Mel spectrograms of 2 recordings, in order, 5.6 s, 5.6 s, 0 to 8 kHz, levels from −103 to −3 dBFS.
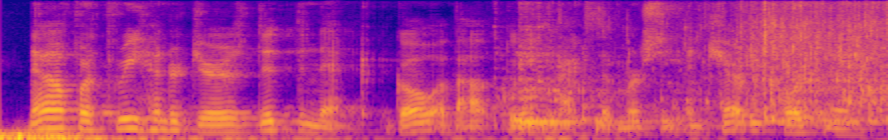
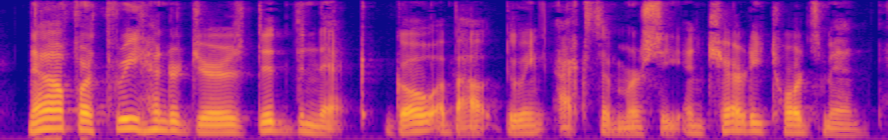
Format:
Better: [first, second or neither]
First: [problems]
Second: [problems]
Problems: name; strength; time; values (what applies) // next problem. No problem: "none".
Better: second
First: background sound (Trickle, dribble / Toilet flush); 1 dB below the speech // room echo; dies away in 1 s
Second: none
